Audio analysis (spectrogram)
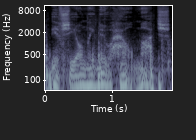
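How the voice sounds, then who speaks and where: A man's voice: a bass voice, little pitch movement, unhurried, creaky. A man narrating a dramatized first-person horror story, with music behind him.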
